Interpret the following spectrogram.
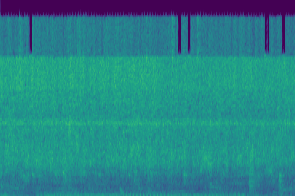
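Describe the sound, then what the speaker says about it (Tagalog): Used dishes washed under a running tap: a steady splash of flowing water in a sink, with a brief rising gush near the middle and faint clinks, moderately close, with no talking. "Tugasan ko muna itong mga ginamit ko."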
